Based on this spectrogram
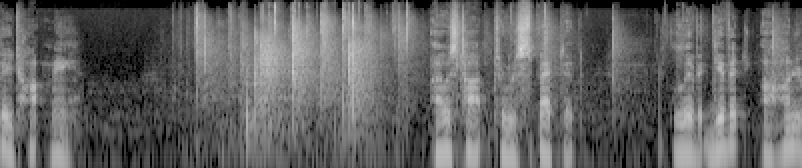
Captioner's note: crackling fire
